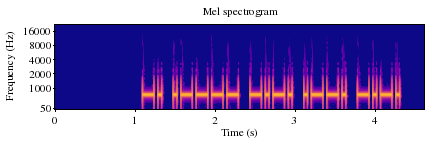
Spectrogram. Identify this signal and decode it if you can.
Morse code, heard as a keyed tone, about 25 wpm, 700 Hz. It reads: N1CPC
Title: USA Call Signs 25wpm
